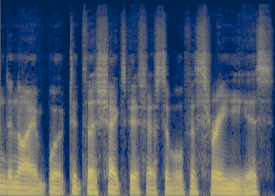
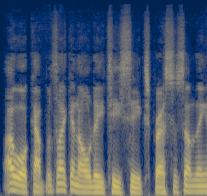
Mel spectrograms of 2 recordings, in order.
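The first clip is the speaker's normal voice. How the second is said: ordinary talk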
